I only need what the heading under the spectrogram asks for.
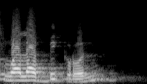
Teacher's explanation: ini kita sukunkan rnya sebelumnya sukun sebelumnya kasrah maka dia rnya tipis Bik rnya kita tipiskan dengan senyum biker dia Ro yang tipis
